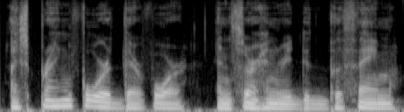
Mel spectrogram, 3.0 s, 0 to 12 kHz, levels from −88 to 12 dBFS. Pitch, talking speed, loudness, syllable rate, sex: 95 Hz, 200 wpm, -16 LUFS, 5.7 syllables/s, male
